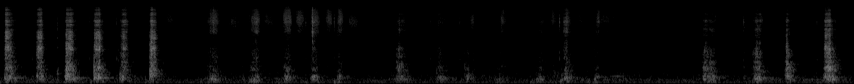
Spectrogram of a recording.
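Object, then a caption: Drawing paper scratched by a metal dip-pen nib. A metal dip-pen nib loaded with red ink scratches across a sheet of drawing paper while drawing another flower, the nib staying on the paper throughout. About twenty-one short, bright, raspy strokes come in a quick, uneven rhythm, with quieter stretches of fine scratching between the louder bursts.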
